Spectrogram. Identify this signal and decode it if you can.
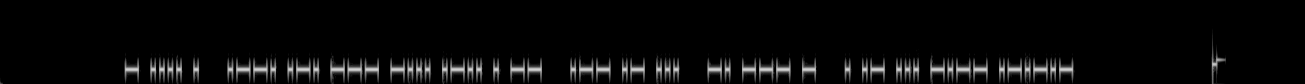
Morse code, heard as a keyed tone, about 28 wpm, 700 Hz. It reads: THE PROBLEM WAS NOT EASY.
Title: Sentences from Top 1000 Words - Review Part 2 - 28wpm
